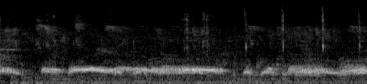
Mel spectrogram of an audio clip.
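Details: A crossbred young Spotted Dove, just over five months old and from a first clutch, now in an excitable calling phase, gives a run of soft, low, mellow coos, drawn-out notes with brief breaks at even pitch; faint room noise.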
